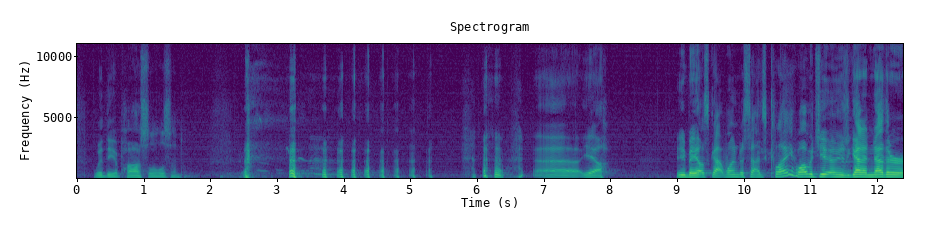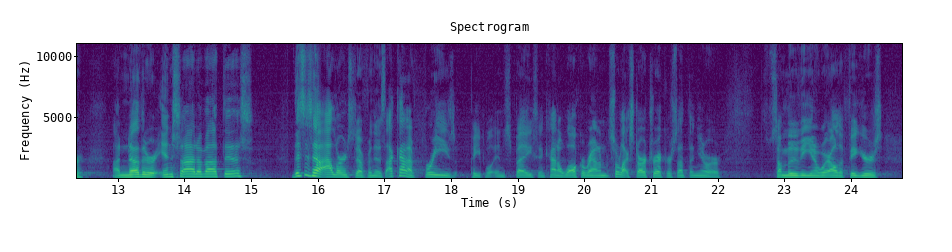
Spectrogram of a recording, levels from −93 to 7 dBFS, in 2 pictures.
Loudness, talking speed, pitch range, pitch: -27 LUFS, 155 wpm, 125-170 Hz, 145 Hz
